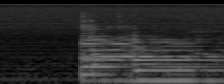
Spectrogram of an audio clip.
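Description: Faint room tone, then about a second in a nylon-string acoustic guitar starts playing, its low bass notes ringing under a held chord as the song's introduction begins.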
